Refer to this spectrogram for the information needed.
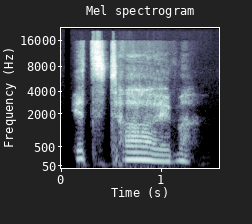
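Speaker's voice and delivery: put-on big deep voice, drawn out long. Announcing it's time to talk about Supergirl, deep voice. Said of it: "That was my deep voice".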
